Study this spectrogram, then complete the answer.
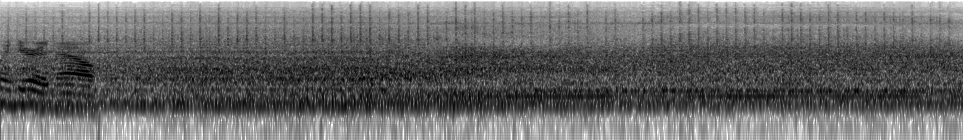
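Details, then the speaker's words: Mitsubishi Eclipse just after cold start, idling in garage: light rapid tick riding over the engine, steady with speed, sometimes goes away; owner suspects lifter tick or hydraulic tensioner, cause unconfirmed. Engine ticking after cold start. "Alright, so just cold started before I heard the noise, pulled in the garage. Here you go. This is what I'm hearing, and then I'll put the camera over on the other side."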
